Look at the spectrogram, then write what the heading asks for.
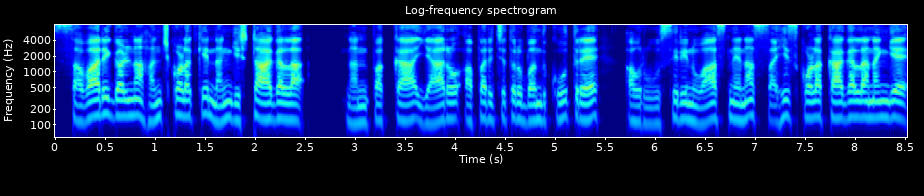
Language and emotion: Kannada, disgusted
